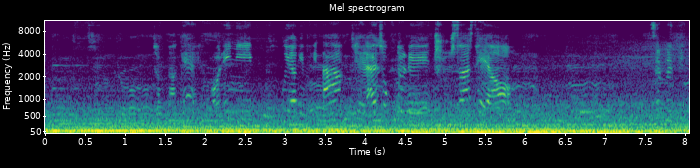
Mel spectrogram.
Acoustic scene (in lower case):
car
